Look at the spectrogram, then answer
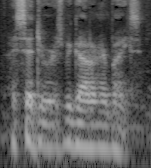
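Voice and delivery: plain reading voice

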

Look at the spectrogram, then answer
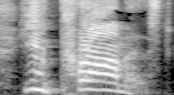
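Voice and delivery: put-on high, loud childish wail; crying out. A narrator's reading. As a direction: cry it out as an accusing kid. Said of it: "cried Sam".

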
